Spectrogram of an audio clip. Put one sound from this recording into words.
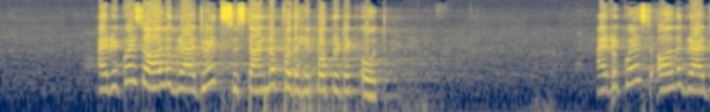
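A woman speaks loudly through a loudspeaker in a large echoing hall.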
